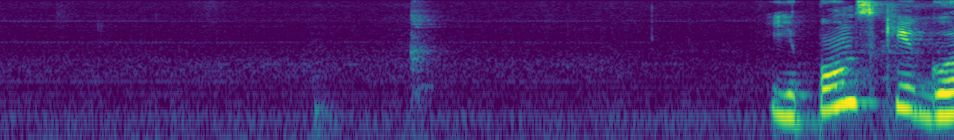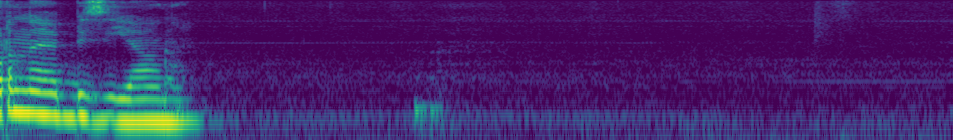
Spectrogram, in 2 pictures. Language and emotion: Russian, neutral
